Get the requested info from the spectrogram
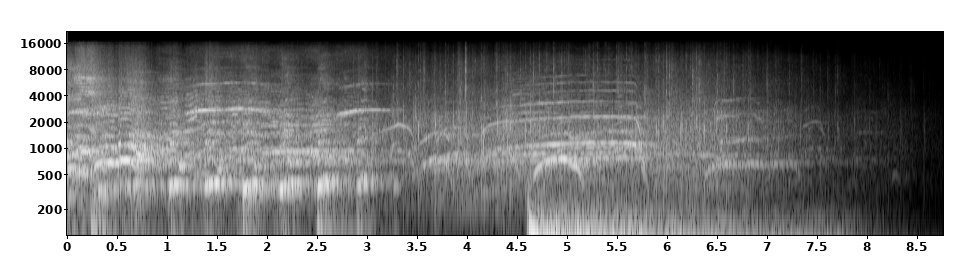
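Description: Crowd cheering and voices trail off as a logo sting plays: sweeping, bending tones, then a sudden deep bass hit about four and a half seconds in that fades out by the end.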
